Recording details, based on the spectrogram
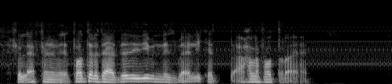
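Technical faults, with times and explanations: Throughout, timecode bleed: a faint warbling chirp flipping between 1 and 2 kHz, about 30 dB under the speech, as linear timecode leaks in.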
